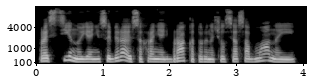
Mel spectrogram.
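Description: A woman's voice: low voice, a little fast, darkish tone, dry recording, studio quality, close to an everyday voice. A woman reading an audiobook, voicing a stern young husband who growls clipped commands. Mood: weary.

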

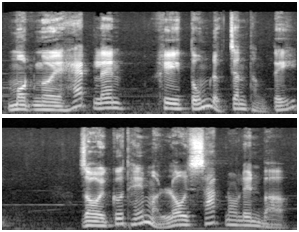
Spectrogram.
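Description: A man narrates a ghost story with dramatic storytelling. His pitch swings widely through the lines, and faint music plays underneath. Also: big pitch swings, moderate pace.

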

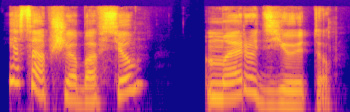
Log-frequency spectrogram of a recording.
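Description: A woman's voice: medium pitch, wildly swooping pitch, moderate pace, no room sound, pitched above the performer's own voice. Brief: matter-of-fact healer woman, firm delivery, read by a woman, dry close sound. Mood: businesslike. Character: brisk red-haired female healer, matter-of-fact.

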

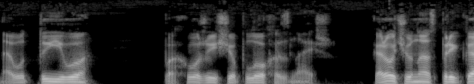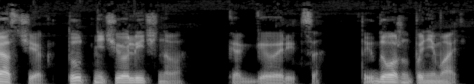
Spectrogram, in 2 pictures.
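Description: Man voicing a calculating gangster, dry, curt, mocking, deep voice, dead-dry sound. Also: lively intonation, normal speed, no echo. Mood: cool. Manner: dry, curt, mocking, snapping when angry. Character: cool, calculating male gangster boss of the pair.

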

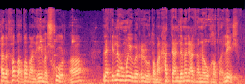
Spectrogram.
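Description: Man, lecturer, rapid delivery, mellow tone, rhetorical questions. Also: fairly high pitch. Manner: poses rhetorical questions and pauses on filler sounds. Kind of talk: religious and cultural lecture.

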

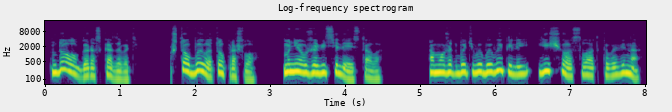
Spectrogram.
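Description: A man's voice: high voice, very animated, moderate pace, mellow, no echo, pitched above the performer's own voice. A reader playing a heartfelt young knight from a historical storybook, polite and earnest, his voice somewhat raised. The recording is dry and close. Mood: moved. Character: young knight, emotional but cheerful.

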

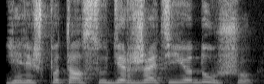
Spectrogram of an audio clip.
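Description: A man's voice: sits high, fairly even intonation, brisk, sharp tone, voice pushed up. A man playing an anxious stammering teen mage. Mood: worried. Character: scared teenage boy mage.

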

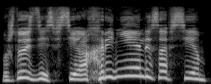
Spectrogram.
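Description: A frantic tattooed young thug, read by a woman in an audiobook yells in a raised, higher voice and can't believe what he hears. The sound is close and dry. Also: expressive, normal speed, no echo. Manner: frantic, shouting, disbelieving.

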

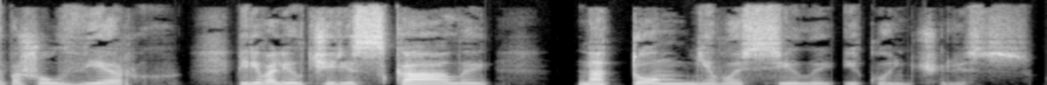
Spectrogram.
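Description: A man narrating an audiobook in a measured, dramatic reading with swells of intensity. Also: high voice, dark tone, no room sound, studio quality.

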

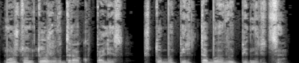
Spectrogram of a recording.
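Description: A sharp-tongued little witch girl teases and boasts in a raised, scoffing voice, as a man reading the book puts her on. The voice keeps a husky edge and sits dry and close to the mic. The audiobook reading stays lively and mocking. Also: lowish voice, no room sound. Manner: teasing, boastful, quick to scoff.

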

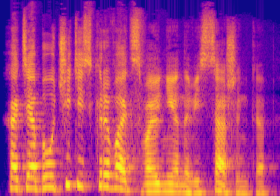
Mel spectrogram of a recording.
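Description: A man puts on the voice of a gushing, coaxing society lady at a dinner party, pitching it above his own natural voice. It sits high, with lively intonation, a normal pace and a fairly bright tone.

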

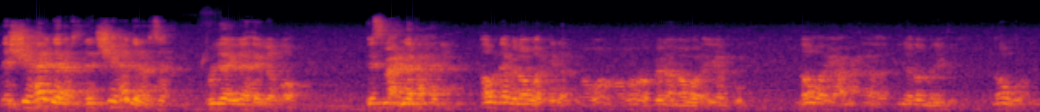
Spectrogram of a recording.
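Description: Fervent Egyptian preacher in echoey hall. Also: male voice, a little high, rapid-fire, background noise. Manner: fervent, repeating phrases for emphasis. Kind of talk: sermon. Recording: echoey hall, distant, dull.

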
